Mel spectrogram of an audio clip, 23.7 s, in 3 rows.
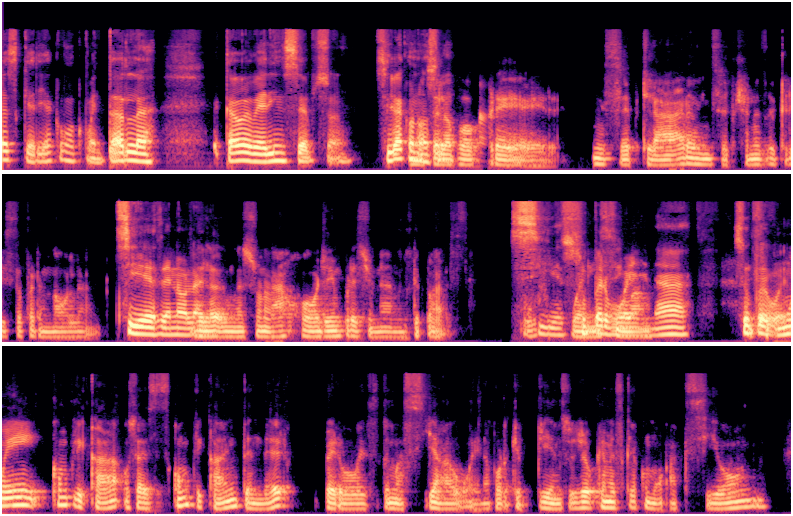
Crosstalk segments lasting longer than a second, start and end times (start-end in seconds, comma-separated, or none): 13.1-14.4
